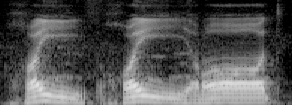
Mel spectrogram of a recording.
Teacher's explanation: Kemudian al khairat, ya, lembutkan, dan di sini tipis khairat. Nah, ro-nya baru dibaca dengan tebal karena dia ra tafkhim berharakat fathah.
